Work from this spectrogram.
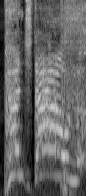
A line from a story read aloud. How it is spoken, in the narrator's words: He'd absolutely bellow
